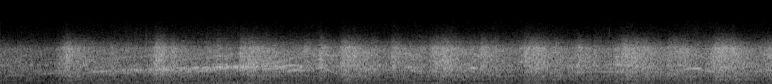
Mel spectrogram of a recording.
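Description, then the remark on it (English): Kids bang bats on the metal stands at D.C. Stadium during a baseball game, in a loose, repeated rhythm, about one clang per second, over a steady roar of crowd noise. “You hear the kids banging those bats on the metal stands here in D.C. Stadium.”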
